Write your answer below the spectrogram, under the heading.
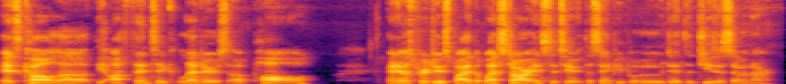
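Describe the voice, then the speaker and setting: A man in casual conversation, talking quickly and eagerly as he recommends a video and a book. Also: lowish voice, steady tone. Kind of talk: casual chat.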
